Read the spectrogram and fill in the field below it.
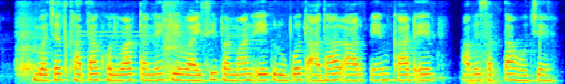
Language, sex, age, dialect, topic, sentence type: Magahi, female, 18-24, Northeastern/Surjapuri, banking, statement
